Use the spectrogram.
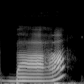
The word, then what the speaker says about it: baú: Na palavra baú, eu tenho um hiato, porque, veja, é baú. Tá? Aí você vai dizer assim, mas professora, baú é uma oxítona. É verdade, né? É a última sílaba é tônica.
